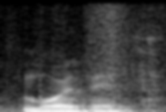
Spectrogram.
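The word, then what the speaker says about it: Morfydd: Well, I just did a film with Moivid, pronounced correctly, wow.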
